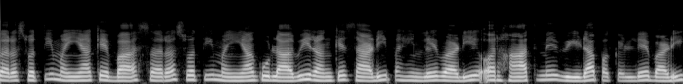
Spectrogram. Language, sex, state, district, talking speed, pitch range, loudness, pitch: Bhojpuri, female, Uttar Pradesh, Ghazipur, 160 wpm, 180-200 Hz, -14 LUFS, 190 Hz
